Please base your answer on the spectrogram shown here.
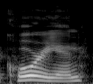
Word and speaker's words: Quarian: So, she is a Coran, which I remember because it rhymes with Torion.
